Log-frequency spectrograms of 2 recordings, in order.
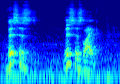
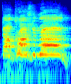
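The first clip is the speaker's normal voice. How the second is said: high, loud, slow barked order; hammed-up sheriff yelling; mock sheriff shout; 14 semitones higher, 20 dB louder, slower than usual. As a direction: yell it like an angry sheriff. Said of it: "that first sheriff I met".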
